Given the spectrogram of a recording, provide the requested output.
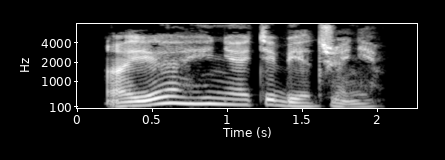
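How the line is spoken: Sad wry chuckle. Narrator (Russian): грустно усмехнулся инспектор Ллойд

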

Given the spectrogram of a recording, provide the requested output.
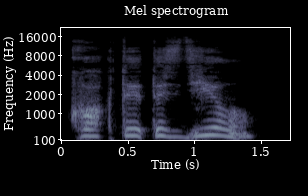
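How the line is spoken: Breathless. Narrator (Russian): выдохнула я

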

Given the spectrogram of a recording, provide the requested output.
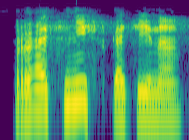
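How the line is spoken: Thundering voice. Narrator (Russian): прогремел чей-то голос

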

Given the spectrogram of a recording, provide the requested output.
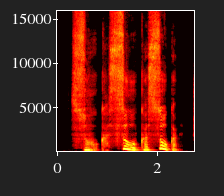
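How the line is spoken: Angry hiss. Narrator (Russian): шипела рыжая

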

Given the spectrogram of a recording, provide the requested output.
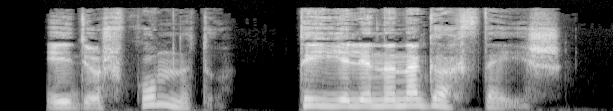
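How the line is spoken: Sharp reproachful retort. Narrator (Russian): резко возразил, как будто упрекал меня в этом

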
